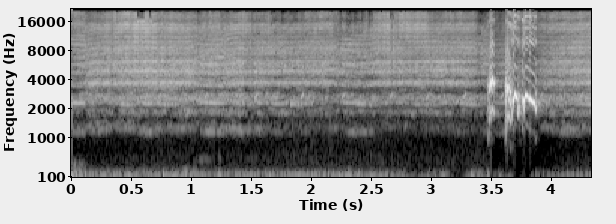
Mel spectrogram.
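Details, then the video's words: Sooty-headed bulbul singing gacor in giras and menggaruda style for masteran: after several seconds of low humming background, one short phrase of a high note and a quick tumbling warble near the end. "Suara Burung Kutilang Gacor Giras dan Menggaruda Cocok Untuk Masteran"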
